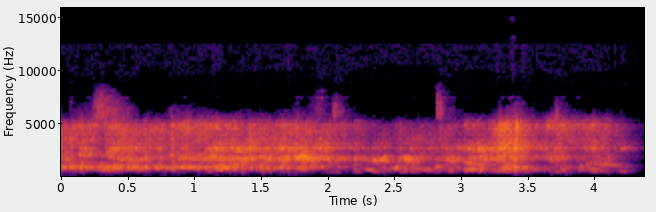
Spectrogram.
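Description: CB base station radio's speaker putting out steady static, with faint garbled voices coming in on skip. The sound is thin and tinny, with no bass.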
